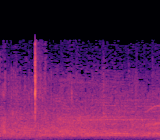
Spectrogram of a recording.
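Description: A man shouts with strain.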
